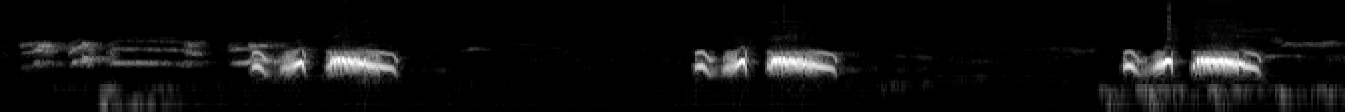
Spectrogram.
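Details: Captive spotted dove in prodding coo meant to set newly caught birds calling all day: faint chirps, then three phrases spaced about every two and a half seconds, each two clipped notes leading into a drawn-out mellow coo.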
